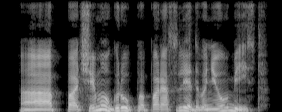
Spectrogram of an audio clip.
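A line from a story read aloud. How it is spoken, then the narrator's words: Plain. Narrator (Russian): спросил тип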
